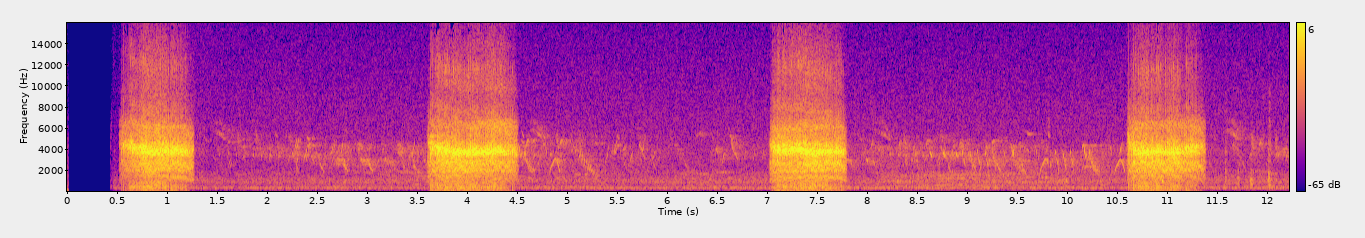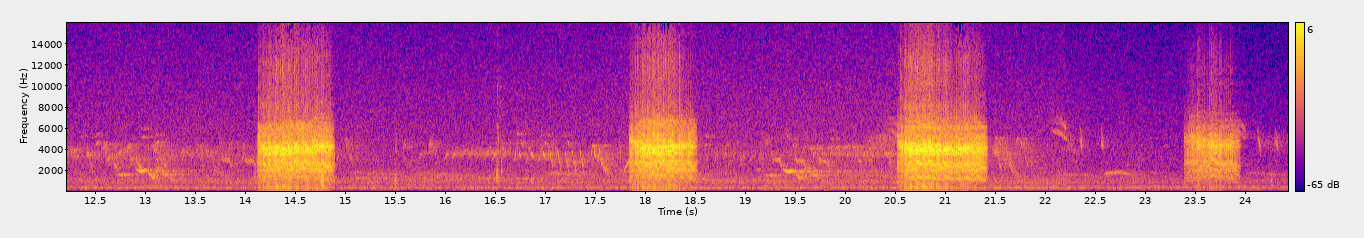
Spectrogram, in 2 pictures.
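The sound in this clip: Harsh, grating alarm calls from a bird defending its nest come as a regular series of loud rasping bursts, each about a second long and spaced roughly three seconds apart, over a faint background.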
